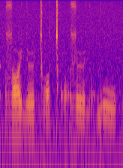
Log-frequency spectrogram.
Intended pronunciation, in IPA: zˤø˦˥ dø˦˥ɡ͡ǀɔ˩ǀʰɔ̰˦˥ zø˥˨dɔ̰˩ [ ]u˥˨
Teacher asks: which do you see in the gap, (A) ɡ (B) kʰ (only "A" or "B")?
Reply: A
